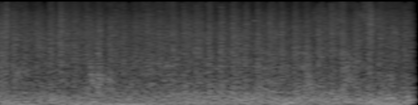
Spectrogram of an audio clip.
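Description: Rapid video game gunfire shooting downed enemies on the ground, a dense continuous crackle of shots with no gaps, loud and close throughout.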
